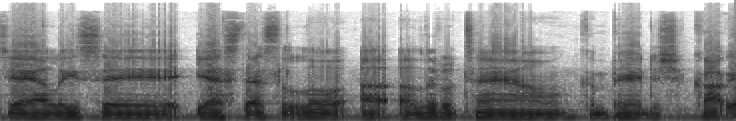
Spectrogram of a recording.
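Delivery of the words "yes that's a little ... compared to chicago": usual speaking voice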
